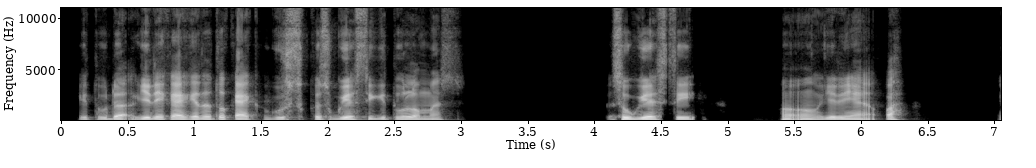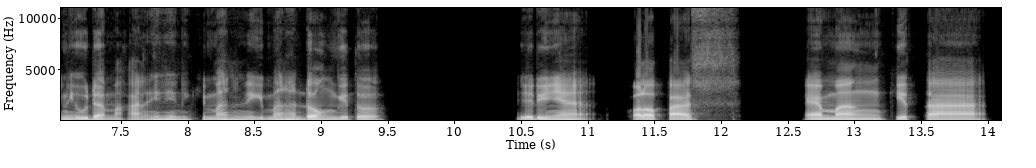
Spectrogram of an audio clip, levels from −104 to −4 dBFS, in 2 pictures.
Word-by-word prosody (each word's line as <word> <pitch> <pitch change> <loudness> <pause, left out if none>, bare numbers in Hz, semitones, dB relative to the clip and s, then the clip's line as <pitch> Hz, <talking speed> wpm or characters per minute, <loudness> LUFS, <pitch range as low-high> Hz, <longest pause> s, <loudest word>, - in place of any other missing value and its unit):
Gitu, 115 - -11
da - - +5
jadi 115 +3 +3
kayak 140 -2 +6
kita, 140 +1 +3
tuh, 175 - +2
kayak 120 - +6
ke - - -26
gus 115 0 -5
kesugesti, 120 -2 0
gitu, 145 +6 -5
loh, 120 -5 +1
Mas. 110 +4 -10 1.1
Sugesti, 110 0 +2 0.6
heeh. 105 0 -1
Jadinya, 105 +6 0
"Wah, - - -1 0.7
ini 125 +1 -3
udah 115 -3 +2
makan 90 +1 -6
ini, 165 -1 0
nih, 145 0 -6
gimana, 150 +9 -2
nih, 120 -5 -4
gimana 150 +10 0
dong?" 120 -5 +3
Gitu, 100 -1 -2 1.0
jadinya 130 +8 +1 0.3
kalau 110 - +6
pas 105 +1 0 0.5
emang 105 +1 +2
kita, 100 -1 +1
115 Hz, 135 wpm, -24 LUFS, 105-130 Hz, 1.1 s, kayak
